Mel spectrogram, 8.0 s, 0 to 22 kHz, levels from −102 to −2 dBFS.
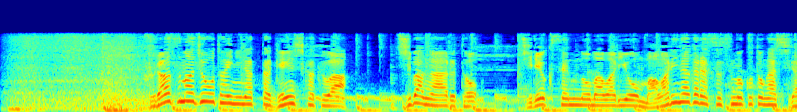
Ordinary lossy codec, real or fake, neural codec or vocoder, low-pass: none; real; none; 7.2 kHz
